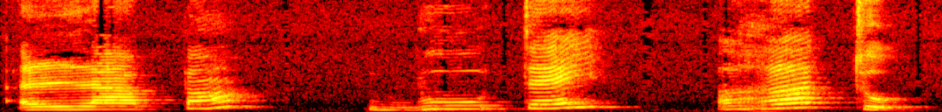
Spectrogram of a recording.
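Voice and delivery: "lapin, bouteille, râteau" slow, each first syllable held; first syllables stretched. Shown as a demonstration. Teacher recalling the pictures left, first syllables stretched. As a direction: draw out la, bou and râ. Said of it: "Et moi, je veux bou".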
